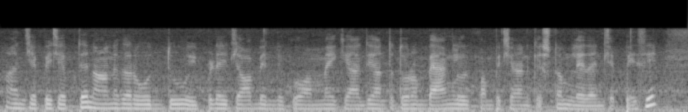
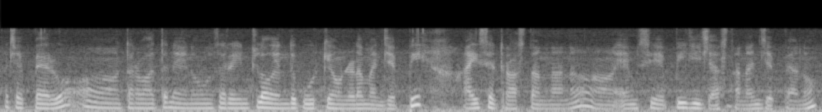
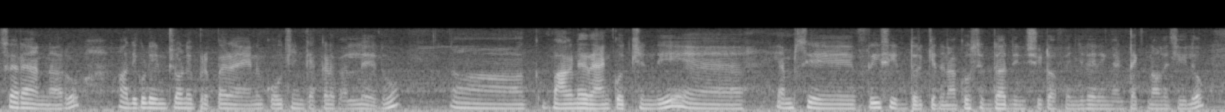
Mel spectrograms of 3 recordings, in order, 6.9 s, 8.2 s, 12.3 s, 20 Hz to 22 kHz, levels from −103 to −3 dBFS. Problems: none marked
